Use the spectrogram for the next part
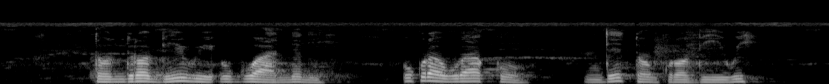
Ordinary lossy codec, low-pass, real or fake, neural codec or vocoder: MP3, 64 kbps; 7.2 kHz; real; none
